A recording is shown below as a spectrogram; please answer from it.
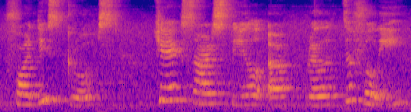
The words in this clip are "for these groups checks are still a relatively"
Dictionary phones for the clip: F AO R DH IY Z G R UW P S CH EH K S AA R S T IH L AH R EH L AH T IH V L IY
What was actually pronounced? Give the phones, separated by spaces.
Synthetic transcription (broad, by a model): F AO R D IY S G R UW P S CH EH K S AA R S T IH L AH R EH L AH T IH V L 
